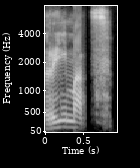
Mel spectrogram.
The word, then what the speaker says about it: Rimac: It's called Rimac. R-I-M-A-C. Airmac? R-I-M-A-C. Like Rimac, yeah. Airmac. Air-I-Mac. Yeah. R-I-Mac. Air. It's pronouncing Rimac, but yeah, in my language.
